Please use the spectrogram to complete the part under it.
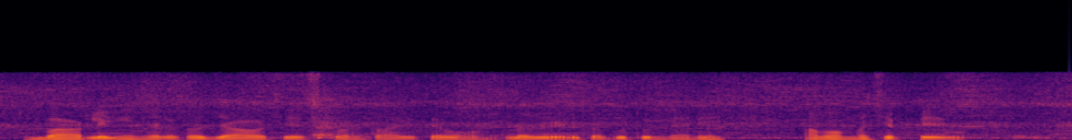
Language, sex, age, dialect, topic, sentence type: Telugu, male, 31-35, Telangana, agriculture, statement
